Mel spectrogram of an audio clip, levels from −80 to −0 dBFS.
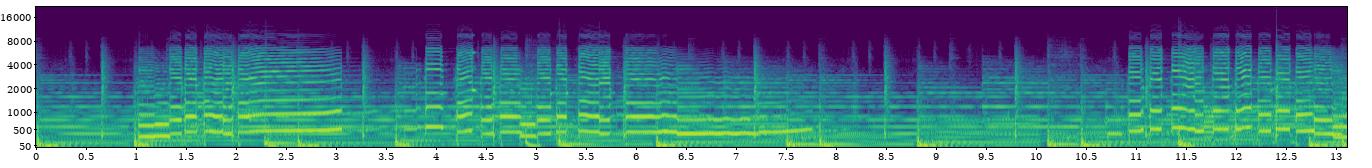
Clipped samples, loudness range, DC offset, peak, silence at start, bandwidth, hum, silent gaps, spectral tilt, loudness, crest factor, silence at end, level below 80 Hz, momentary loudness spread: under 0.1%; 6 LU; under 0.1%; 0 dBFS; 0 s; 10.5 kHz; none; none; -5.5 dB/octave; -12 LUFS; 12 dB; 0 s; -24 dBFS; 10 LU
